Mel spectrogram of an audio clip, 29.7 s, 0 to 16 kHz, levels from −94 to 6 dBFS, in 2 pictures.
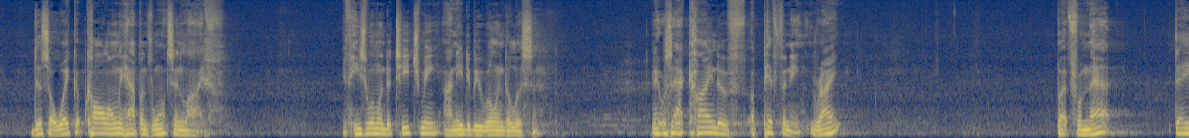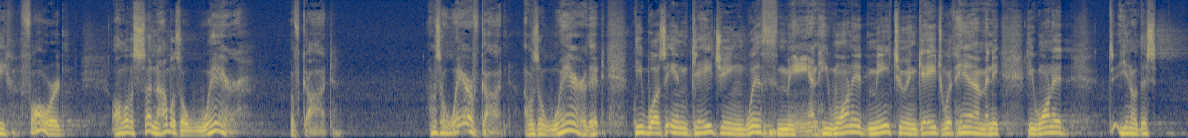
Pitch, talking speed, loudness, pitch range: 140 Hz, 150 wpm, -15 LUFS, 125-150 Hz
